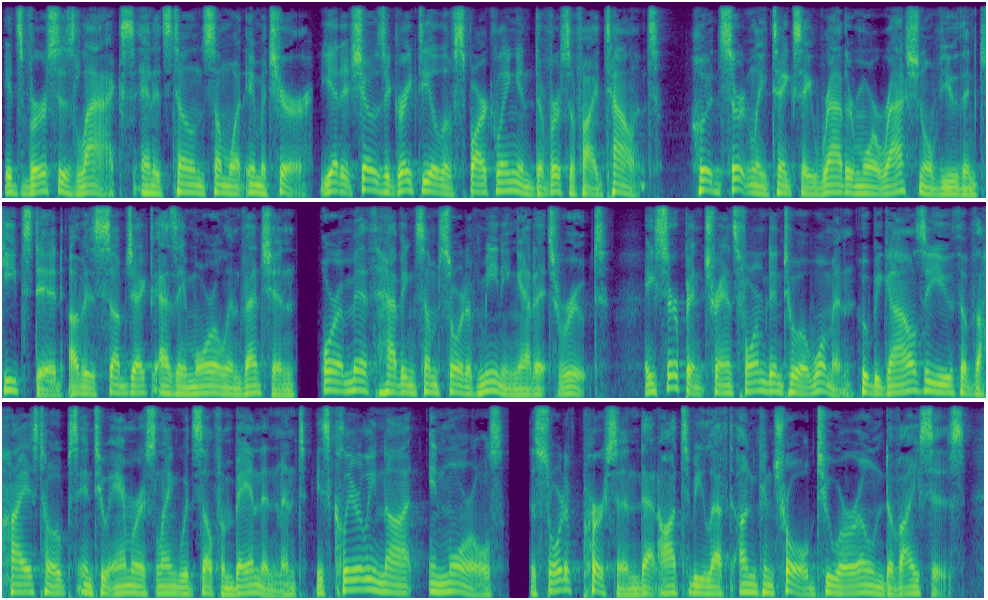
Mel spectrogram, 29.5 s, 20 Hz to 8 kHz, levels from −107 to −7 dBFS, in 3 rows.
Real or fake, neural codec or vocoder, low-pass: real; none; 7.2 kHz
